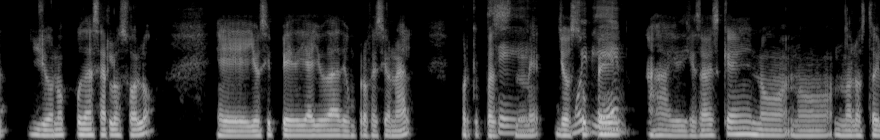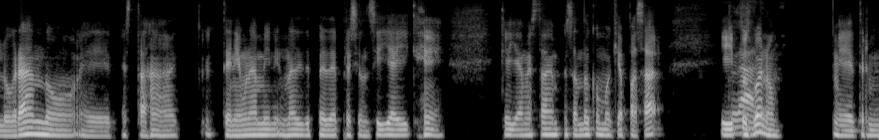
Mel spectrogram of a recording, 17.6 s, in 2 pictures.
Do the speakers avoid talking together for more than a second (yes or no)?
no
